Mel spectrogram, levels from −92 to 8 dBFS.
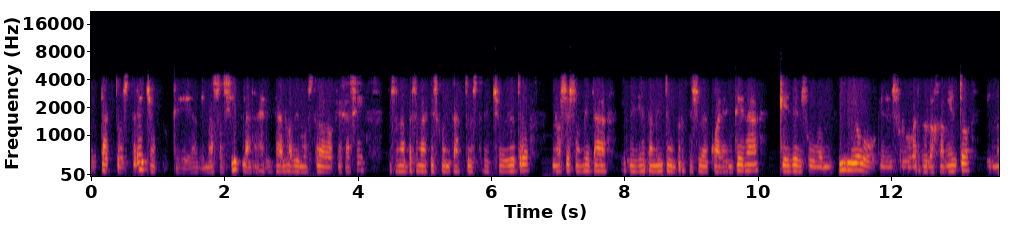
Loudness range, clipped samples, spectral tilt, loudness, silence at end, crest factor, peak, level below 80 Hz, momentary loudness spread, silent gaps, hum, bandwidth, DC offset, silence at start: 4 LU; under 0.1%; -3 dB/octave; -28 LUFS; 0 s; 24 dB; -6 dBFS; -74 dBFS; 12 LU; none; none; 4.7 kHz; under 0.1%; 0 s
